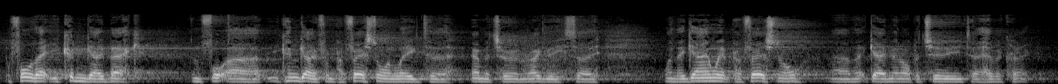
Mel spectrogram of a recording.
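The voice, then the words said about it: Gravelly voice, Kiwi-Australian accent. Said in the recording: “the Antipodean accent ... You've got the twang and you drop your vowels ... I've got the gravel ... there's a bit of Kiwi Aussie”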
